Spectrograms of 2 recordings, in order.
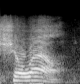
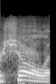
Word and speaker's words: Sheol: Old Testament hell is Sheol, or Sheol as many people pronounce it.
